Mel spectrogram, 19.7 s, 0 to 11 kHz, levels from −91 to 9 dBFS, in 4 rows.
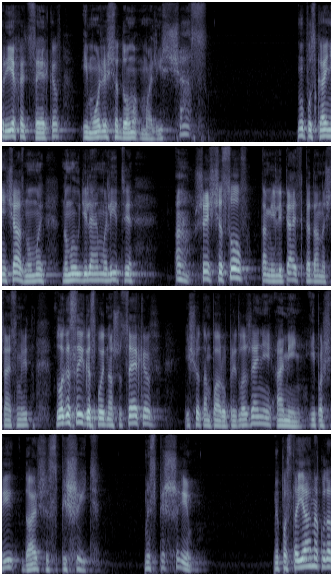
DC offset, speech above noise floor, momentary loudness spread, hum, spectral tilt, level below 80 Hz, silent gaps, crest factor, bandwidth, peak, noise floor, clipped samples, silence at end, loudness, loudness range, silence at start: under 0.1%; 50 dB; 12 LU; none; -6 dB/octave; -64 dBFS; none; 22 dB; 11 kHz; -4 dBFS; -76 dBFS; under 0.1%; 0 s; -27 LUFS; 6 LU; 0 s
